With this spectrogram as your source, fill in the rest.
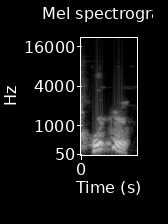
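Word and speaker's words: Koekkoek: That's how you pronounce his name? Actually? Yeah, Cuckoo.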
